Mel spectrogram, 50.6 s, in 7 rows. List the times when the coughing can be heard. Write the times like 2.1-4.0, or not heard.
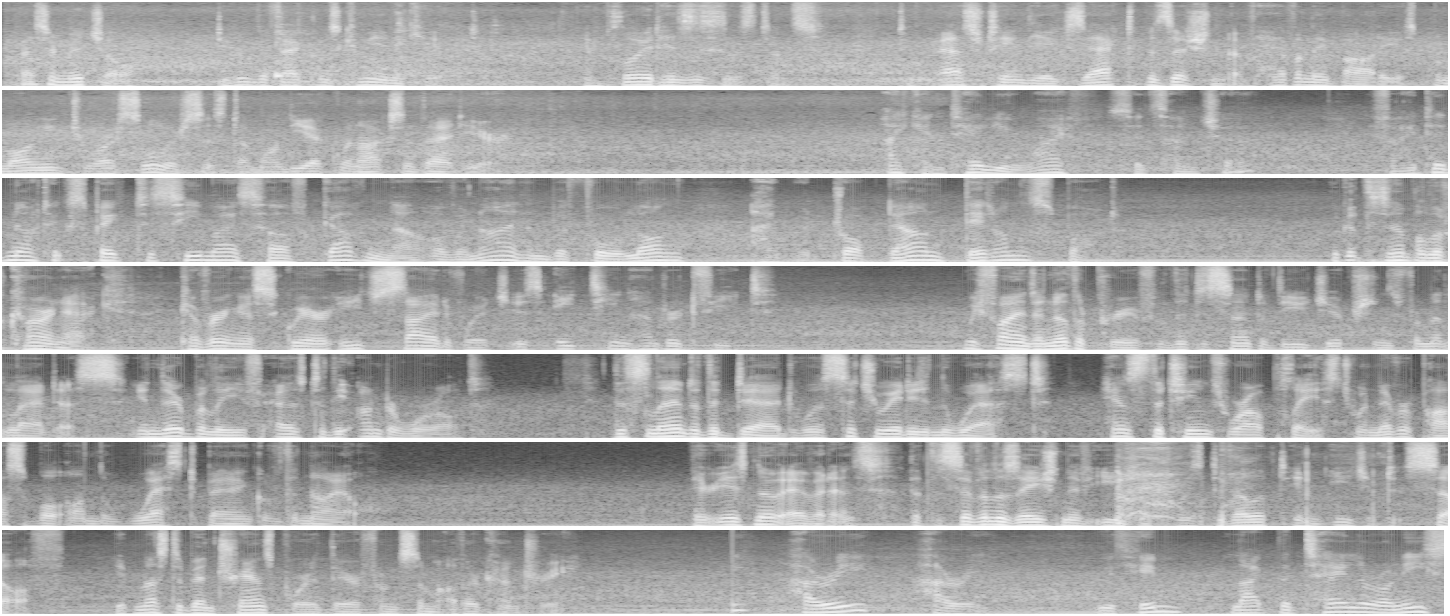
1.3-2.5, 41.7-43.0.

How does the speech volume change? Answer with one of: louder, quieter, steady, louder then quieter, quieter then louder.
steady.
